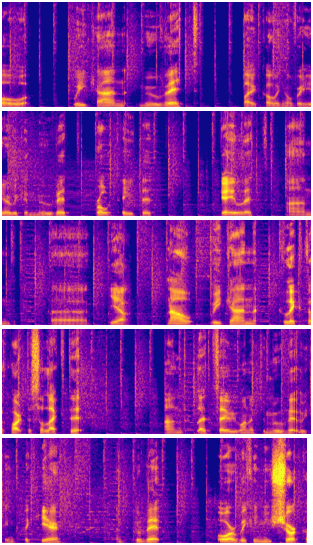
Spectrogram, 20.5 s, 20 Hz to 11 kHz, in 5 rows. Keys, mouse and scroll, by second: 1.0-4.0 drag, 5.1-9.6 drag, 10.2 click, 12.2 click, 13.6-15.0 drag, 15.0 middle click, 15.4-16.8 scroll up 2, 16.8-17.9 drag, 19.6 ctrl+z.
